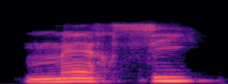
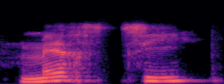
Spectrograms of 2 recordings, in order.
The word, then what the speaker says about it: merci: Entonces sería mer, mer, mer. Sería mer y de ahí ya pues se le agregaría esa última sílaba que sería sí, pero pues esa tiene una acentuación al final de la palabra que pues eh, lo va a dar, pues, a dar ese acento francés.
